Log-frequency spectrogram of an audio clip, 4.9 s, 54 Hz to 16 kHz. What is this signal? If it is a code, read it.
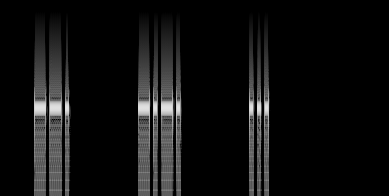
Morse code, heard as a keyed tone, about 25 wpm, spaced as for 9 wpm, 700 Hz. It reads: GCS
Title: USA Call Signs - 5 Characters - 6x Character Spacing - 25wpm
